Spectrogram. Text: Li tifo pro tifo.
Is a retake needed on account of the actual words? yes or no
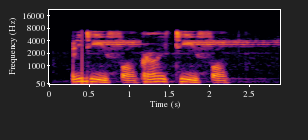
no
